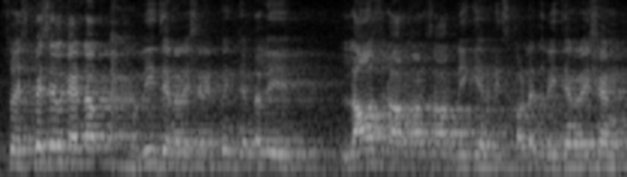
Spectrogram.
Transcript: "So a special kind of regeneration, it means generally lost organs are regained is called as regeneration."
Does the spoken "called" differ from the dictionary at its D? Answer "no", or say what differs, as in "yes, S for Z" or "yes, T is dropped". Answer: yes, D is dropped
